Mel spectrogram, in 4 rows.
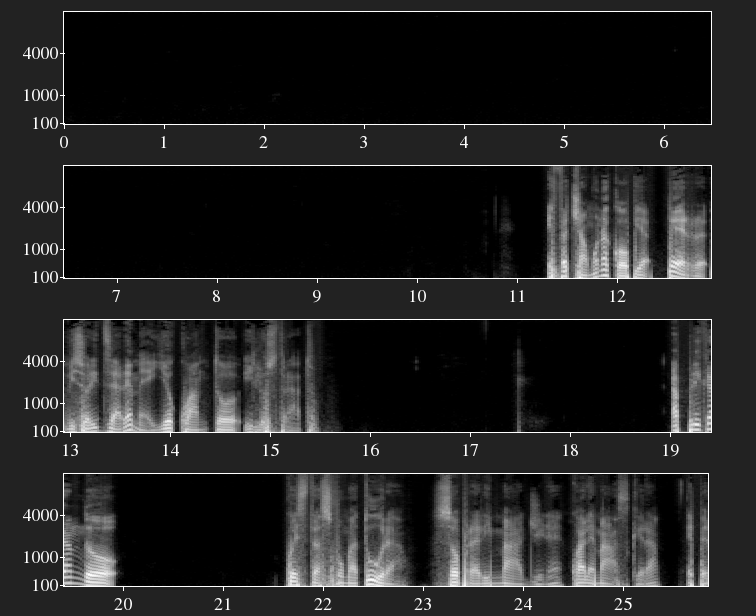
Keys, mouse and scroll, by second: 1.0 click, 3.7 click, 5.2-6.3 drag, 7.2 click, 8.8 shift+click, 9.4 ctrl+shift+scroll down 2, 10.7 ctrl+d, 11.3-13.1 ctrl+drag, 13.4 ctrl+scroll up 1, 14.1 ctrl+scroll up 2, 14.8 ctrl+click, 16.0 ctrl+click, 17.7 click, 18.9 shift+click.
